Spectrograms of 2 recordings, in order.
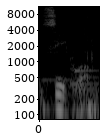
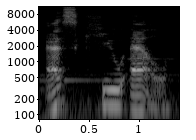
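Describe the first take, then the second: First: It is said as one word, like sequel. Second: It is spelled out as three separate letters. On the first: "non-standard pronunciation, like the word" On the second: "the official pronouncing for S Q L"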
